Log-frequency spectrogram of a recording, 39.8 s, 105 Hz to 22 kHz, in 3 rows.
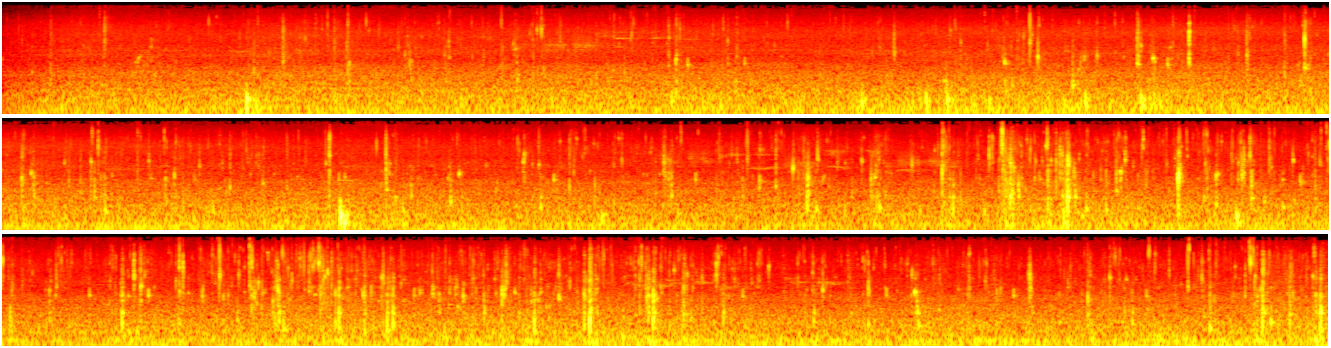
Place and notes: Šlavantai, Lithuania - Water under tree roots by the lakeside
Tiny waves crashing against tree roots on the shore of lake Šlavantas. Recorded with Olympus LS-10.
Lazdijų rajono savivaldybė, Alytaus apskritis, Lietuva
